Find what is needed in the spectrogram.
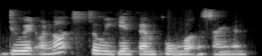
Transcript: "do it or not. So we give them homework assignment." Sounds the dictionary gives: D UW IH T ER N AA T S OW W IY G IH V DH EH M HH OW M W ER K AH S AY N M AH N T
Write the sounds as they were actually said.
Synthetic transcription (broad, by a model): D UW IH T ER N AA T S OW W IY G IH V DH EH M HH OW W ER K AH S AY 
